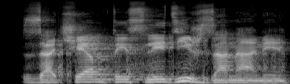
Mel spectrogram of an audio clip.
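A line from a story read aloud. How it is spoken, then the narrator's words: Clipped mechanical voice. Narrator (Russian): Отчеканил механический голос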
